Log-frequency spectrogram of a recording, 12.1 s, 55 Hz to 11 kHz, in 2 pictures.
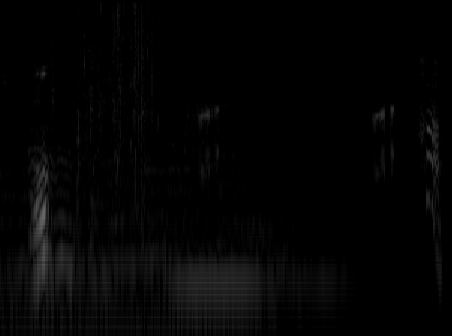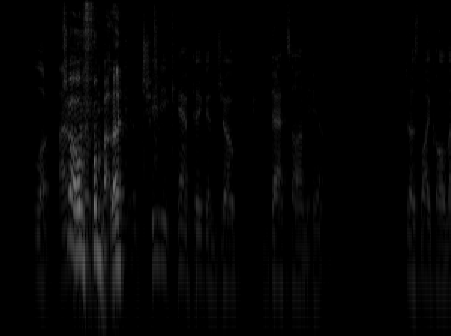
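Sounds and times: frog croaking: 0:02.6 - 0:03.1, 0:05.0 - 0:05.4.

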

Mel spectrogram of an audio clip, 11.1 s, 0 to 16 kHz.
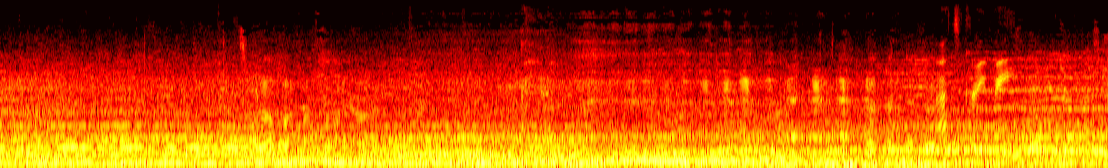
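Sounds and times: low spooky drone music: 0:00.0 - 0:11.0
crowd voices: 0:02.3 - 0:11.0.

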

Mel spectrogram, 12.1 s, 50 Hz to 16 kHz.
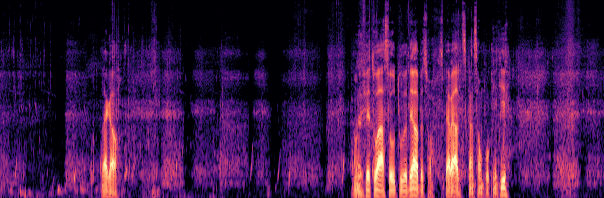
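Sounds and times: water sloshing and splashing: 0:00.0 - 0:12.0.

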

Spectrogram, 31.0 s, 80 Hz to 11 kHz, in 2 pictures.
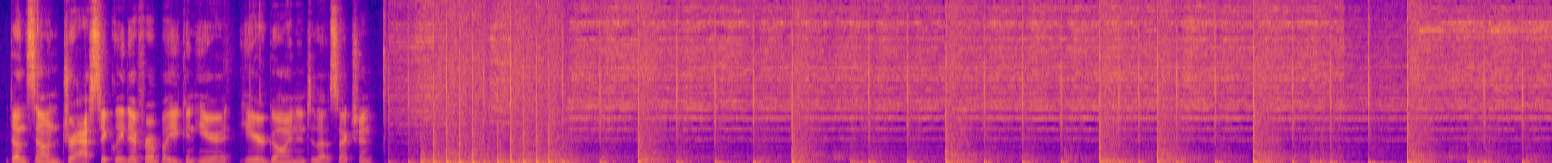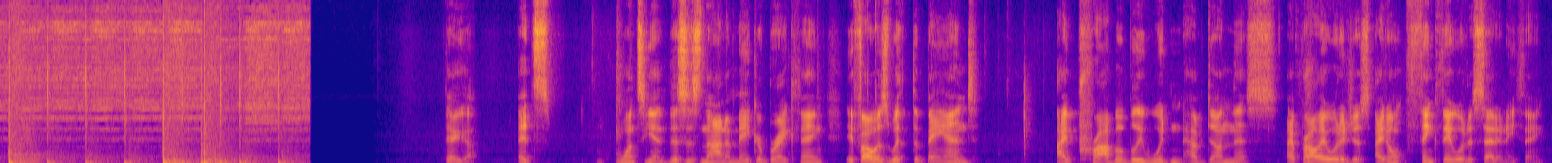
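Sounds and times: kick and snare drum beat: 0:03.8 - 0:18.6.

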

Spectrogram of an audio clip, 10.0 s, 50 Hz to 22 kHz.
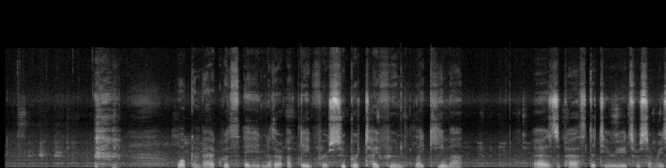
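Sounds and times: person coughing: 0:01.4 - 0:01.9.

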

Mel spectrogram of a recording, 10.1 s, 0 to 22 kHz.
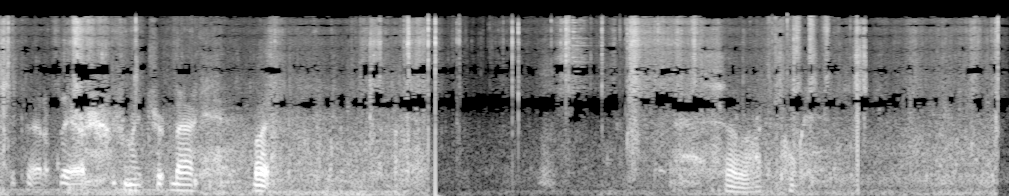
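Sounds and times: dry leaves and twigs crackling: 0:00.0 - 0:10.0.

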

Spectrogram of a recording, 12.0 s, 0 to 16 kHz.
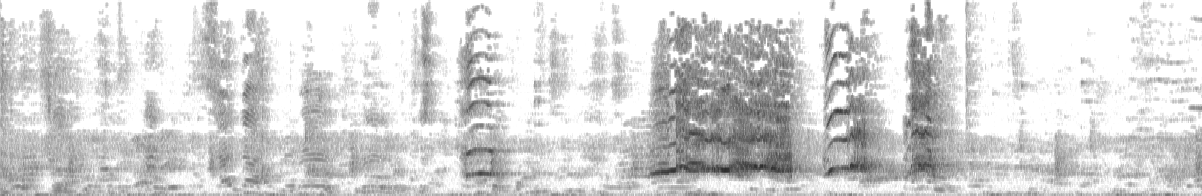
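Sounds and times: young child squealing: 0:06.5 - 0:09.5.

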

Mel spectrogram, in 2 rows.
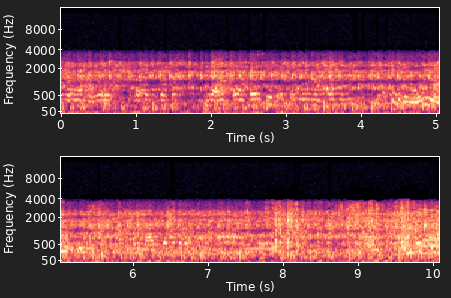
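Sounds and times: motorcycle engine idling: 0:00.0 - 0:10.0
people talking: 0:00.0 - 0:10.0.

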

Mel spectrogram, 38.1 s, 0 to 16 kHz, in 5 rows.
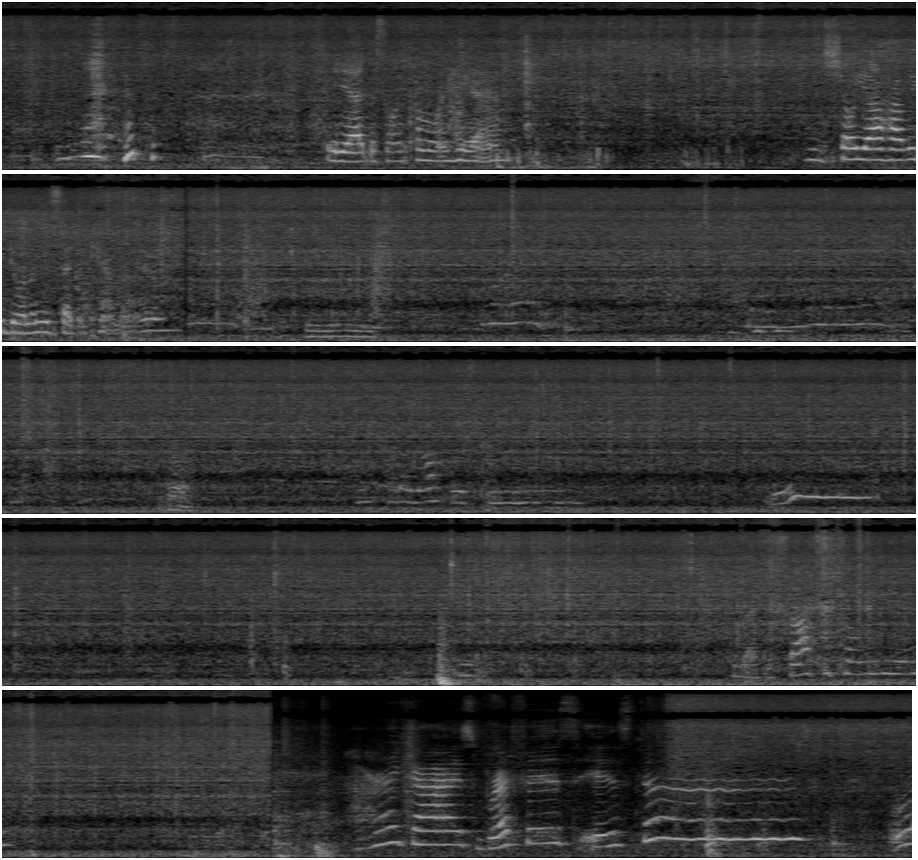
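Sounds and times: food sizzling in frying pan: 0:00.0 - 0:32.7, 0:35.9 - 0:38.0
faint voices: 0:09.2 - 0:10.9.

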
